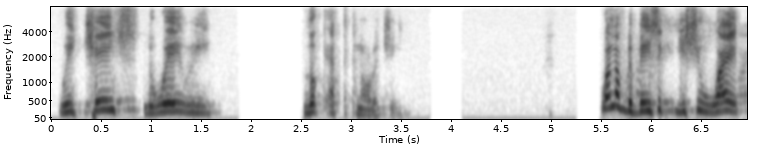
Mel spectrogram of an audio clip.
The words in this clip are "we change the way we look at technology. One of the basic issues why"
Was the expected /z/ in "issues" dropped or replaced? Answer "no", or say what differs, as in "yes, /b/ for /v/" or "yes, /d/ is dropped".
yes, /z/ is dropped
